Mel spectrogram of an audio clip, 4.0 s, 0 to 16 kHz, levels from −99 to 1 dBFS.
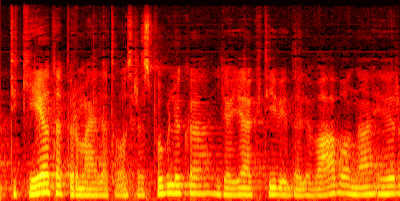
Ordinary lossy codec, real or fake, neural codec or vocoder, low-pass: AAC, 48 kbps; real; none; 14.4 kHz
